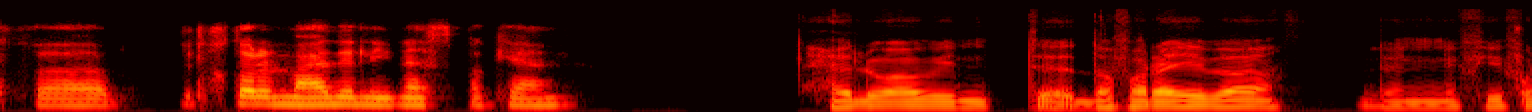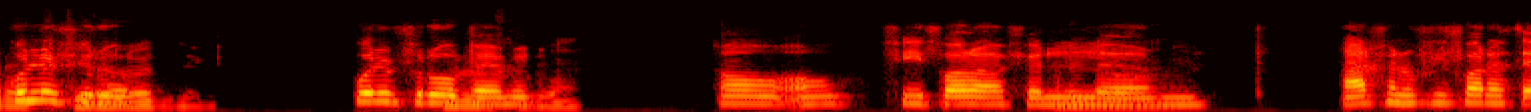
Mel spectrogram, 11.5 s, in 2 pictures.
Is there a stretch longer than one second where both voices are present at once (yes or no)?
no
